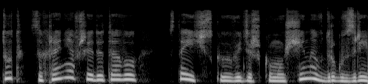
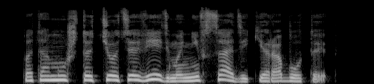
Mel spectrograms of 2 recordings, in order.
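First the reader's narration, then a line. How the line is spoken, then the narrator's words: Father's growl. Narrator (Russian): прорычал отец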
